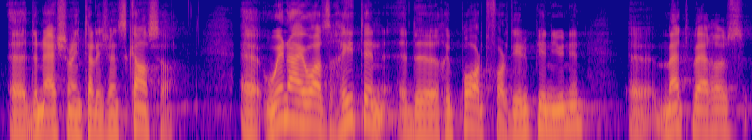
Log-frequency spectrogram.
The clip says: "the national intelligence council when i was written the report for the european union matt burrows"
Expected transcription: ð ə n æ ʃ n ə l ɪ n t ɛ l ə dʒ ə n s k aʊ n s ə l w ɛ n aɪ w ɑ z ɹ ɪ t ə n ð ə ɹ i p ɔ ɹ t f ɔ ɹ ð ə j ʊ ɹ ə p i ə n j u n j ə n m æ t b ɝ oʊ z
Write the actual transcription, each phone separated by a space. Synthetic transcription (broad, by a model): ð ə n æ ʃ n ə l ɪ n t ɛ l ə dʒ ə n s k aʊ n s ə l w ɛ n aɪ w ɑ z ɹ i t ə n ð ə ɹ i p ɔ ɹ t f ɔ ɹ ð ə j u ɹ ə p i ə n j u n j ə n m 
